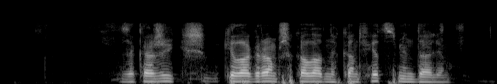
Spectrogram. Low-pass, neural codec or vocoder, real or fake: 7.2 kHz; none; real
